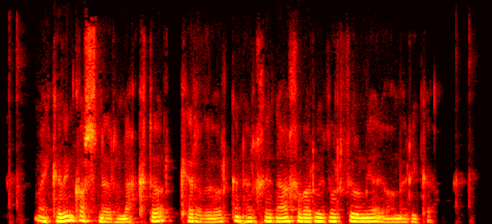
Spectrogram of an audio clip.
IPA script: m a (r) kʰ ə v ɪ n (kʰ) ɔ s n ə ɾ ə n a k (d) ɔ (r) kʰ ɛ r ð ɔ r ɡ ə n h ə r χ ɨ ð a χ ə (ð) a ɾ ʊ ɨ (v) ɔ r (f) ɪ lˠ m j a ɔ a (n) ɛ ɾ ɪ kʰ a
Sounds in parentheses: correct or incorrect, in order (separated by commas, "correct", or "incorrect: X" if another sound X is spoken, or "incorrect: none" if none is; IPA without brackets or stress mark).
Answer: incorrect: none, correct, incorrect: t, correct, incorrect: v, incorrect: ð, correct, incorrect: m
